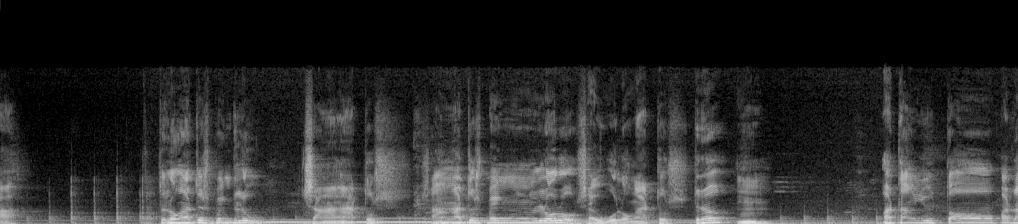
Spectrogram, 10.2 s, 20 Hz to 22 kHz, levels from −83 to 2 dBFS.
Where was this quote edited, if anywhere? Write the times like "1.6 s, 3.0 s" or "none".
1.5 s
